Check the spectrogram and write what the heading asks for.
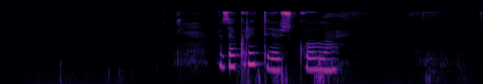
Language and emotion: Russian, sad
